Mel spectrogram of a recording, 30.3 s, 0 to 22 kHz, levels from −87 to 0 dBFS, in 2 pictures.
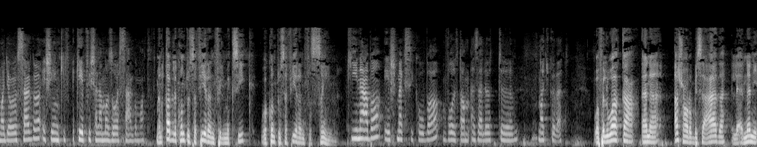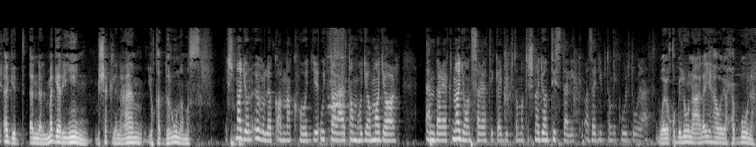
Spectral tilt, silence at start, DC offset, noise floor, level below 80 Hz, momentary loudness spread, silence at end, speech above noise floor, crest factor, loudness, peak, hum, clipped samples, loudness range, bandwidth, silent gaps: -6.5 dB/octave; 0 s; under 0.1%; -50 dBFS; -40 dBFS; 16 LU; 0 s; 32 dB; 18 dB; -19 LUFS; 0 dBFS; none; under 0.1%; 10 LU; 10.5 kHz; none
